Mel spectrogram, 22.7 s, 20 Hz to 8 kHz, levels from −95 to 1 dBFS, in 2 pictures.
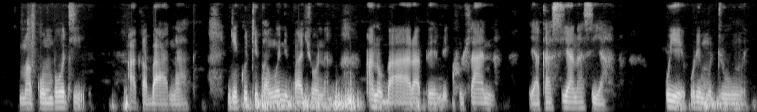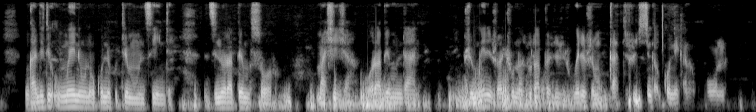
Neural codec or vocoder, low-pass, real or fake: none; 7.2 kHz; real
